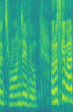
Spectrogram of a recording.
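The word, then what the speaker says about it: rendezvous: तो ये this is the word रोंडेव्यू try pronouncing it.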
